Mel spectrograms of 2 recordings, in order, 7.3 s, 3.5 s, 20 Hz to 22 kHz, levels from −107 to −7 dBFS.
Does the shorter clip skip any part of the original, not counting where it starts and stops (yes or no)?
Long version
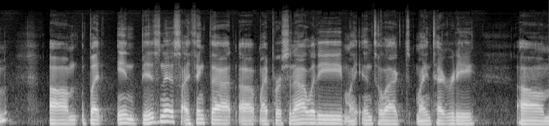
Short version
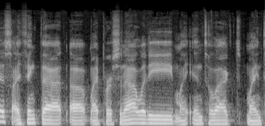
no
